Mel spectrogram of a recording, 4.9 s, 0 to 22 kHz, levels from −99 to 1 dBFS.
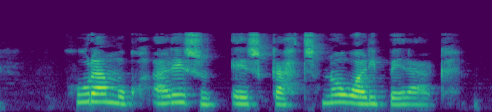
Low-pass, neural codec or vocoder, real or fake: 7.2 kHz; none; real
